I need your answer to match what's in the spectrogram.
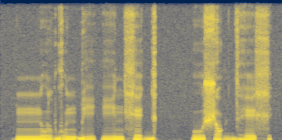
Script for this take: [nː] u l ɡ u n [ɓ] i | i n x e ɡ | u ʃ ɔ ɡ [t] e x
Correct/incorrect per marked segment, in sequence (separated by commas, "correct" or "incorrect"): correct, correct, incorrect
